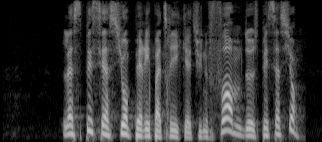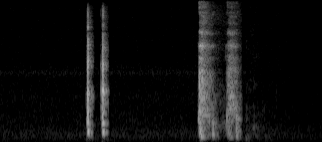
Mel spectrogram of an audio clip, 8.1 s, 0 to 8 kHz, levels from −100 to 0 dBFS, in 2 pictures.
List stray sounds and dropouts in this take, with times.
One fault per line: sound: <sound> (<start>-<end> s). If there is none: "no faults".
sound: laugh (5.1-5.4 s)
sound: cough (6.5-7.1 s)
